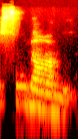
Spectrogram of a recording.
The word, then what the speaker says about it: tsunami: And tsunami, you know, इसको हम pronounce करेंगे tsunami. Tsunami. Okay. ये एक Japanese word है, made up of two words, जो कि two words का mixture है.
